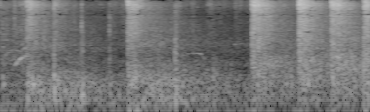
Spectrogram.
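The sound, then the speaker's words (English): Guns are fired at police in a series of sharp, loud shots over a noisy background. The blasts come at irregular intervals throughout. “Oh, they shot guns at him. Oh, they're shooting guns at him, real guns. They're blasting at the police.”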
